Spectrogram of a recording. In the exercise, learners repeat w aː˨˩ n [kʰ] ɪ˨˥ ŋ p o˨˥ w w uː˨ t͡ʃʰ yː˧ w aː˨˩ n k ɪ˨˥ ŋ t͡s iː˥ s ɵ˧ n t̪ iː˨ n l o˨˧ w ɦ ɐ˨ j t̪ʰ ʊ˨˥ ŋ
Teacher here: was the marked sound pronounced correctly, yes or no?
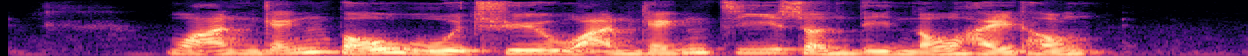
no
